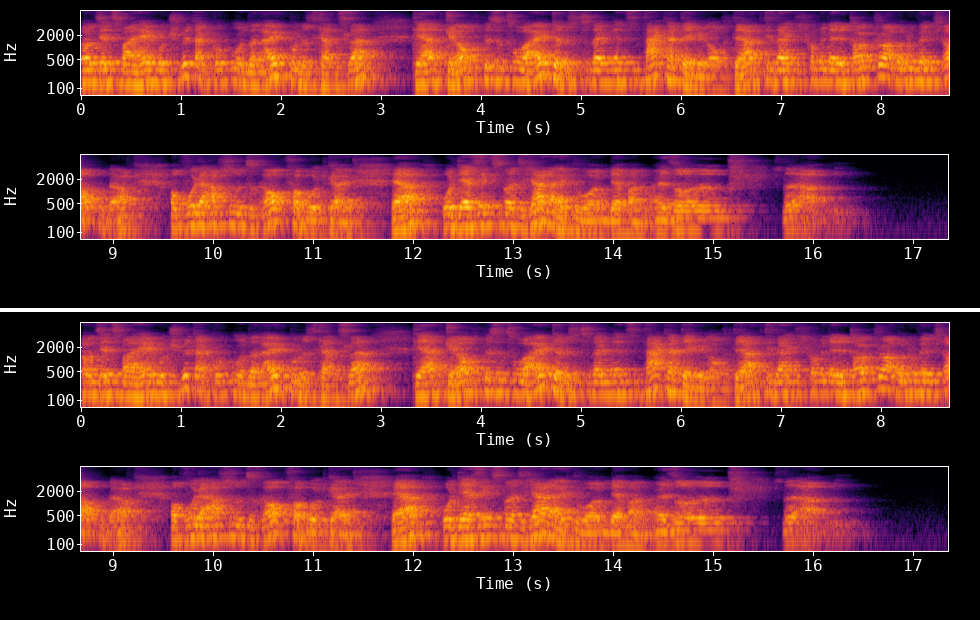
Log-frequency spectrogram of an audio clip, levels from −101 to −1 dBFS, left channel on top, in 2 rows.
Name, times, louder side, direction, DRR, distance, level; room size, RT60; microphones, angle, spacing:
voice 1, 0.0-15.3 15.7-16.3, left 2 dB, 25° left, -5 dB, 0.4 m, -23 dB
4.2 x 2.2 x 2.8 m, 0.71 s
head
